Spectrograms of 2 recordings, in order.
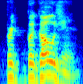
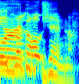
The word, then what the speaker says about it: Prigozhin: for me it's so hard to remember to pronounce his name correctly. But let's Prigozhin. bring up Prigozhin. Okay, Yes. so I'll try to remember that for Yevgeny Prigozhin.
